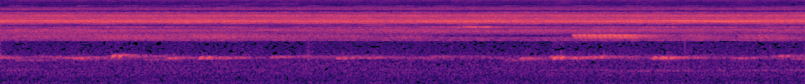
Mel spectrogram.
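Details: Empress cicadas, the largest and among the loudest cicadas, in Borneo jungle: continuous high shrill buzzing in several bands, over rapid, slightly uneven lower chirps repeating around three times a second, one brief trill near the end.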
